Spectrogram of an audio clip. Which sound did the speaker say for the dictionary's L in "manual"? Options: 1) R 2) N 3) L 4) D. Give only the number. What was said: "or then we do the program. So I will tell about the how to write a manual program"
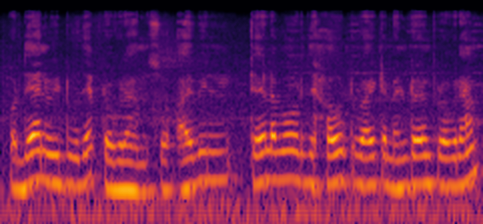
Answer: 2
